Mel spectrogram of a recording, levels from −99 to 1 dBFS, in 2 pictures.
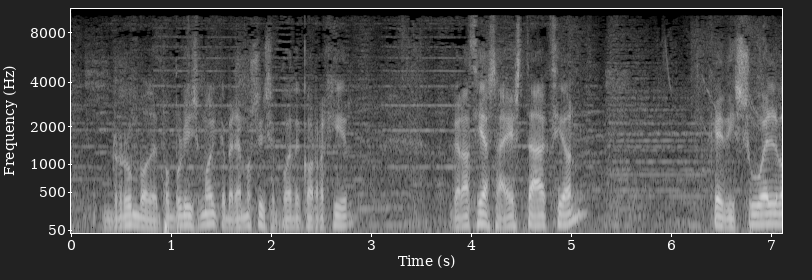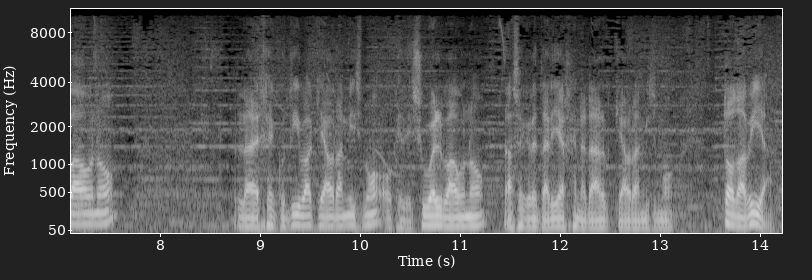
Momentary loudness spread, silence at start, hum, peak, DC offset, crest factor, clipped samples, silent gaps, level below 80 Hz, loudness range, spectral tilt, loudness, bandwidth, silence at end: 19 LU; 0 s; none; -8 dBFS; under 0.1%; 18 dB; under 0.1%; none; -42 dBFS; 3 LU; -6 dB/octave; -26 LUFS; 10.5 kHz; 0 s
